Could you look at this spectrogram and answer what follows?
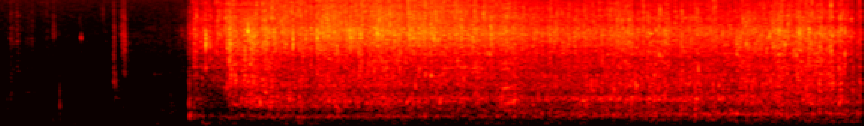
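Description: Water poured from a plastic bucket, splashing into a clear container holding drain tile and draining away. The pour starts suddenly about one and a half seconds in and runs steadily.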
